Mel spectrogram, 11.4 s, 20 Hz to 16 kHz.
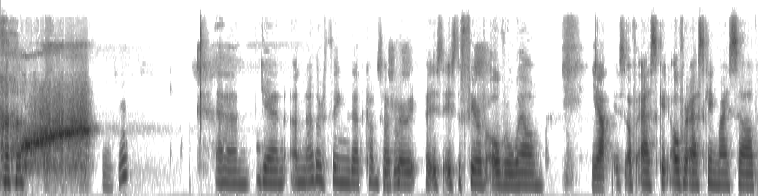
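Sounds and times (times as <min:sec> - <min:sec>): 
speech: 0:00.0 - 0:00.5, 0:01.5 - 0:02.0, 0:03.2 - 0:11.3
person yawning: 0:00.1 - 0:01.9
person murmuring: 0:01.6 - 0:01.9, 0:05.8 - 0:06.2.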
